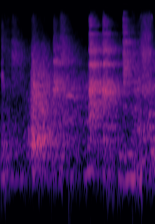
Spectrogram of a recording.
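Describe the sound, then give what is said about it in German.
Glass and porcelain items rattle and clink together in the glass and porcelain department of a busy shop, in a few irregular bursts of bright clattering, with a steady, fairly loud background bustle in between. “In der Glas- und Porzellanabteilung, da rumpelt es ein bisschen.”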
